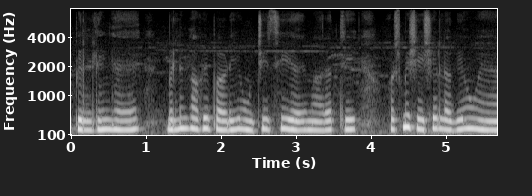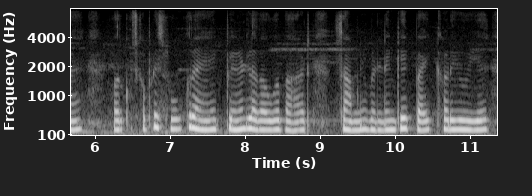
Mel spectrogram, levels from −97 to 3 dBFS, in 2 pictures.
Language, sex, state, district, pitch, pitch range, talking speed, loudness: Hindi, female, Goa, North and South Goa, 215 Hz, 205-225 Hz, 175 wpm, -18 LUFS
